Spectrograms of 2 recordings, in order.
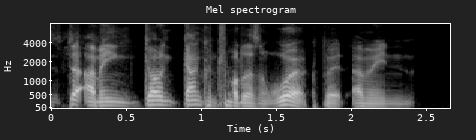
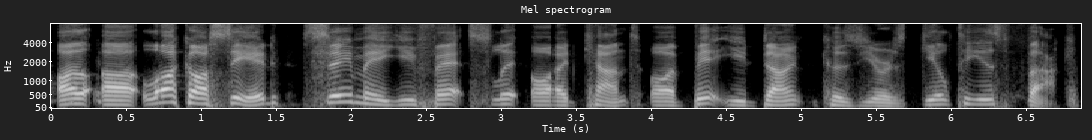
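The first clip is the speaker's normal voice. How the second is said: raised, mock-aggressive Aussie; higher-pitched Aussie insult impression; hammed-up Australian accent; 6 semitones higher, 4 dB louder, slower than usual. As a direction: rant it in a broad Australian accent. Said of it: "That's some quality rhetoric right there".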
